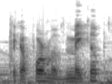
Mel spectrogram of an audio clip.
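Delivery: ordinary talk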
